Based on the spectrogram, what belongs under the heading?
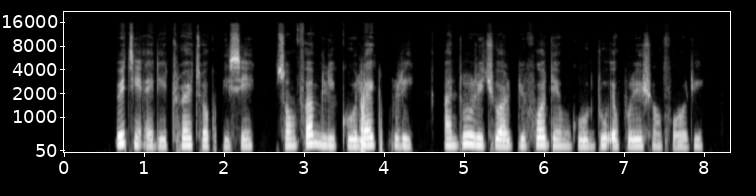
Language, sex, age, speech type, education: Nigerian Pidgin, female, 15-29, spontaneous, tertiary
